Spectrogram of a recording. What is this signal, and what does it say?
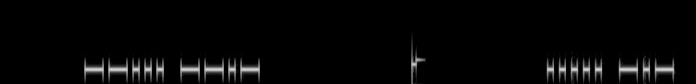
Morse code, heard as a keyed tone, about 20 wpm, 700 Hz. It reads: 7 Q 5 K
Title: Single-Letter Single-Number 20wpm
